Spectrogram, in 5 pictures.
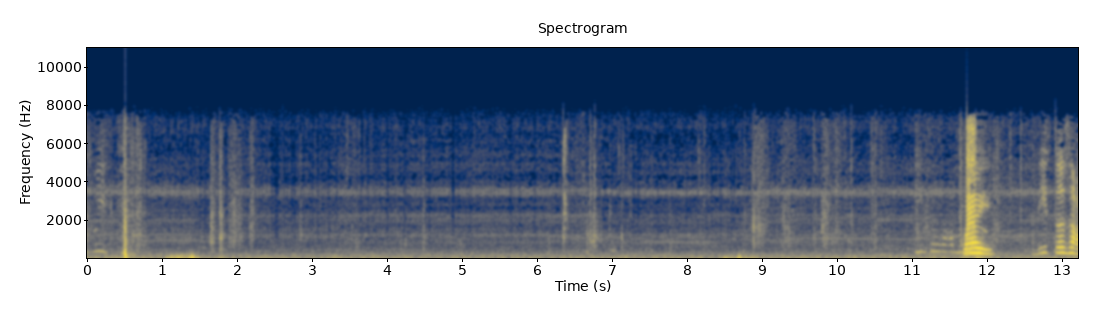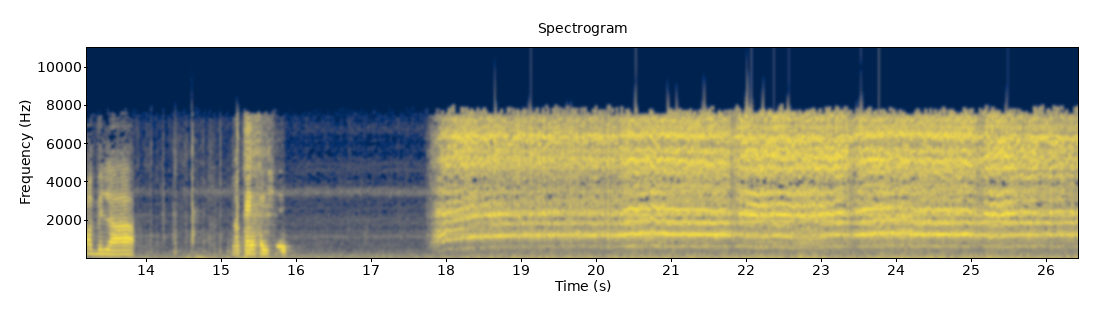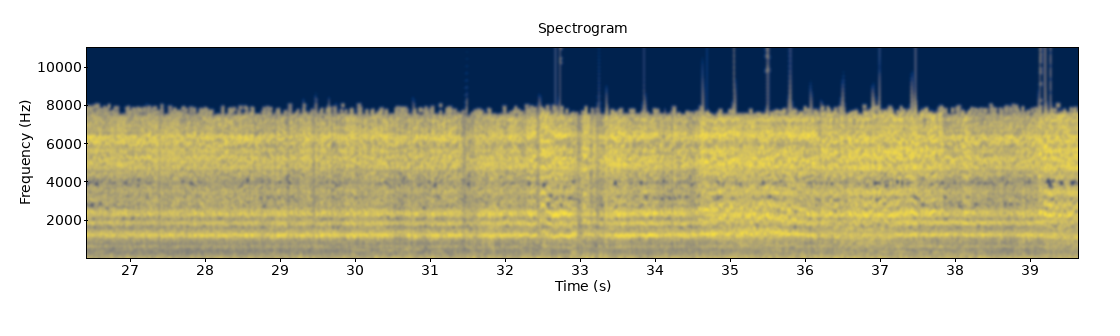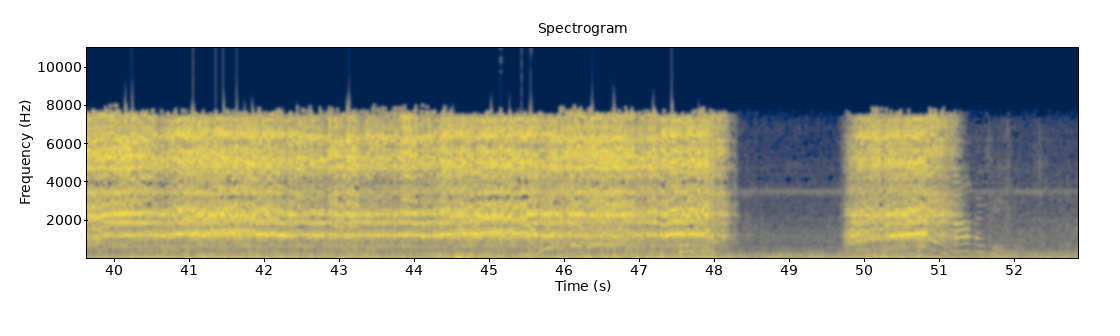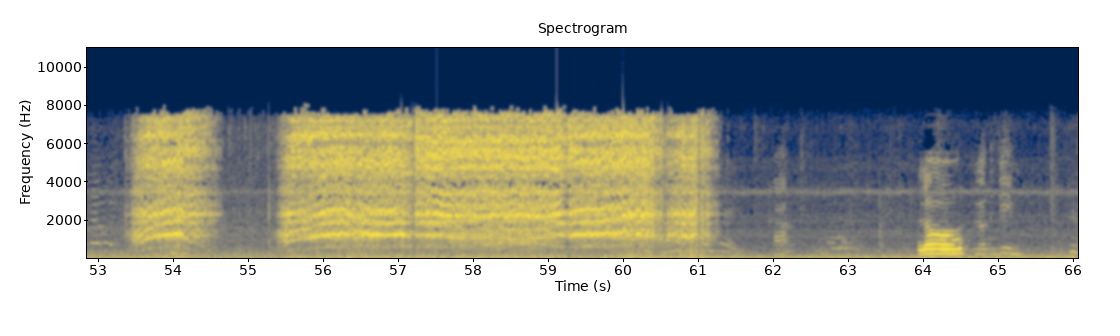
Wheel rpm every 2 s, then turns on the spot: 10, 0, 0, 0, 0, 0, 0, 0, 0, 130, 160, 160, 160, 160, 160, 160, 160, 160, 160, 160, 160, 160, 160, 160, 40, 80, 10, 50, 140, 160, 90, 0, 0.
48-50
